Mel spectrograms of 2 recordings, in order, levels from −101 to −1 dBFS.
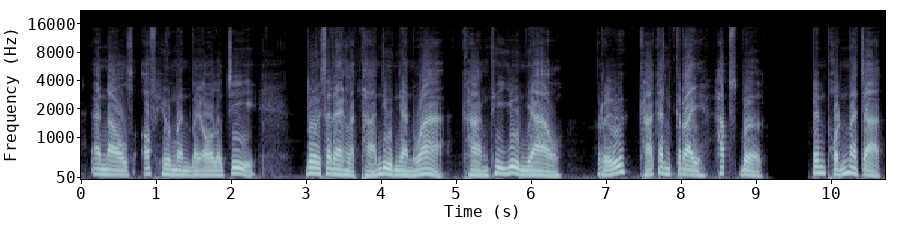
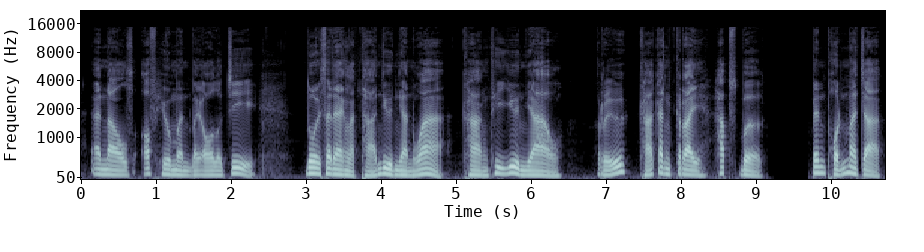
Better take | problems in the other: second | distortion; slight; 9 dB below the speech

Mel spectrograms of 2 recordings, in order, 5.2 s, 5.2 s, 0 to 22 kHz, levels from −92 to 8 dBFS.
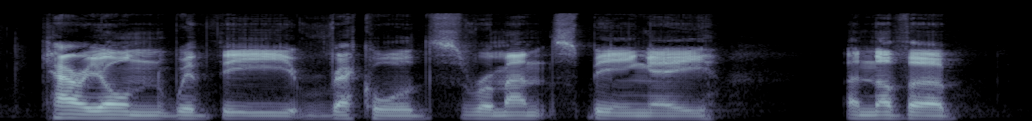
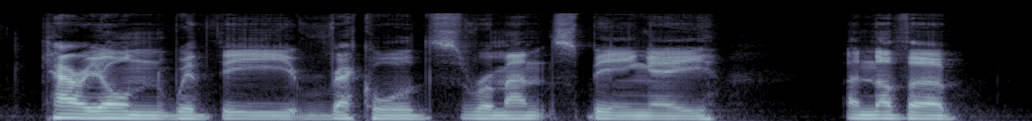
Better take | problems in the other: second | thin; somewhat; fading below 350 Hz

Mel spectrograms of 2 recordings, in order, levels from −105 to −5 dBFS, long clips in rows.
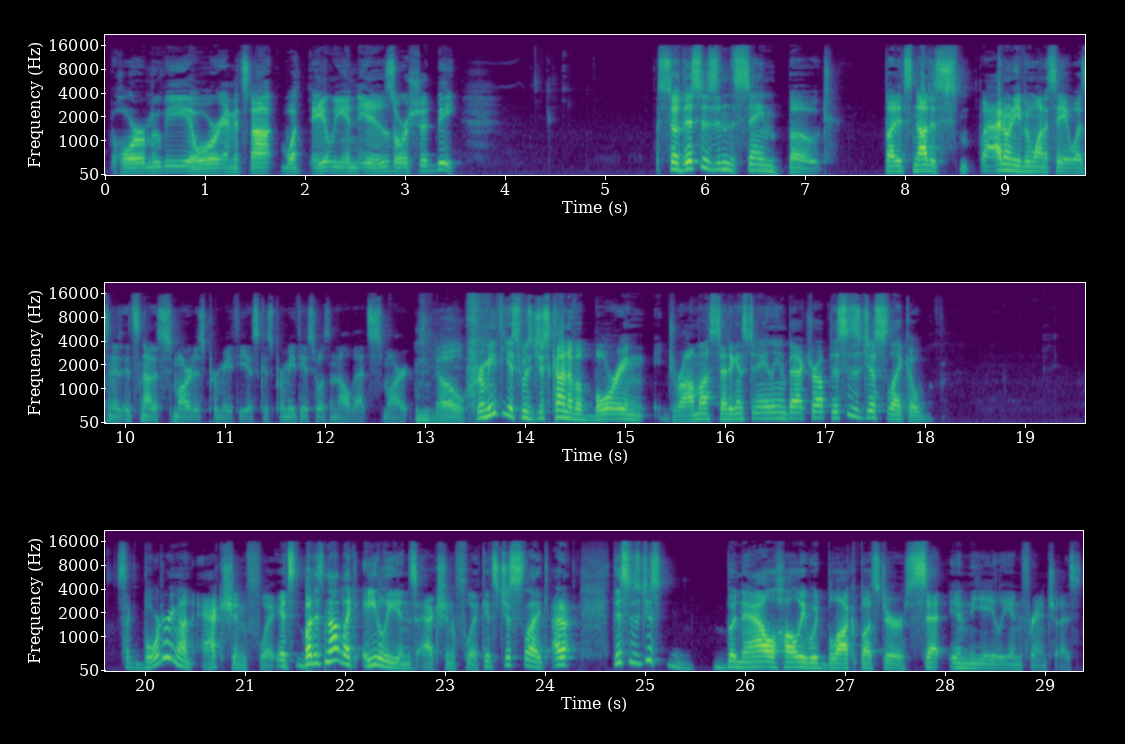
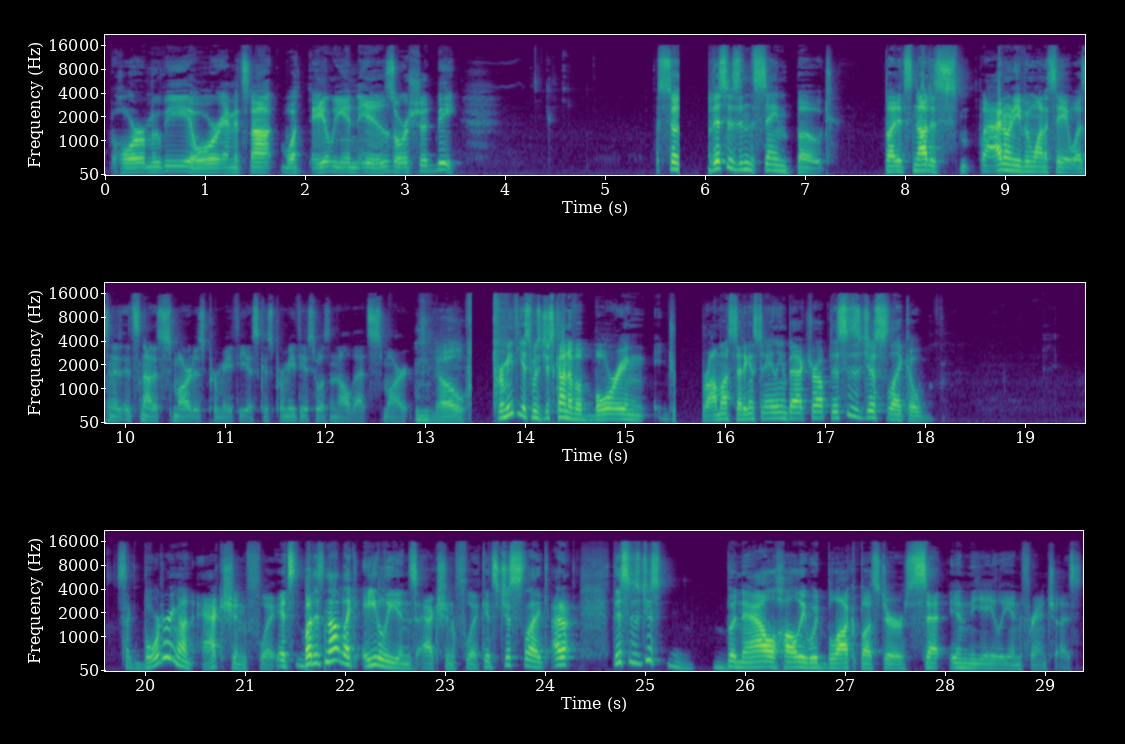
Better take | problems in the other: first | audio freezing; at 5.5 s, at 13 s and at 16 s

